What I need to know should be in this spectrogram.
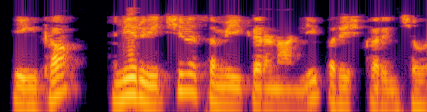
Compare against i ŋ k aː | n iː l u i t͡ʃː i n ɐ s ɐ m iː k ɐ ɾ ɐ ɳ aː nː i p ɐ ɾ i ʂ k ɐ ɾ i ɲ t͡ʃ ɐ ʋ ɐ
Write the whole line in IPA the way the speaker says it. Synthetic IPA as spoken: i ŋ k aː | m iː ɾ u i t͡ʃː i n ɐ s ɐ m iː k ɐ ɾ ɐ ɳ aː nː i p ɐ ɾ i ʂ k ɐ ɾ i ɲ t͡ʃ ɐ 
